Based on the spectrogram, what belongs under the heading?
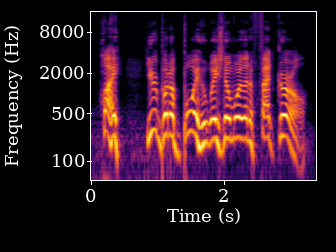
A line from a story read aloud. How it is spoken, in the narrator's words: exclaimed their captain, a great bony fellow who was named Kambula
